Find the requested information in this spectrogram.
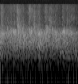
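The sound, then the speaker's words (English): A church audience claps their hands in praise of God, a dense, steady wash of applause that carries on evenly throughout, with no voices standing out. “Oh, let's clap our hands again and praise Him.”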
